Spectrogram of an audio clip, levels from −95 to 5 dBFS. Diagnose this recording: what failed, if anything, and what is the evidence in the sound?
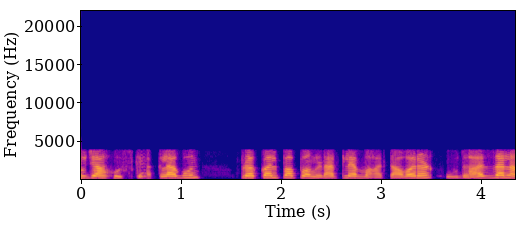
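Network stage: VoIP packet loss concealed by the speech codec, at 0.59–0.69 s just before "लागून प्रकल्प पंगडातलें", and 3.83–3.91 s. The Speex decoder stretches its last pitch and filter into a fading buzzy tone or coloured noise across gaps of about 60 ms and 40 ms, which fits three and two lost 20 ms frames.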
